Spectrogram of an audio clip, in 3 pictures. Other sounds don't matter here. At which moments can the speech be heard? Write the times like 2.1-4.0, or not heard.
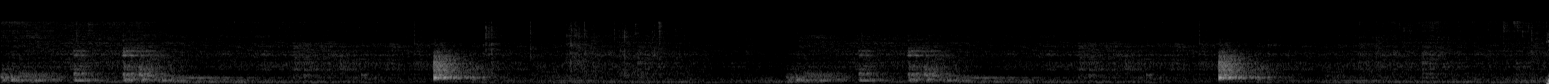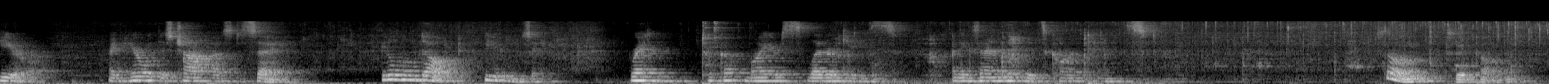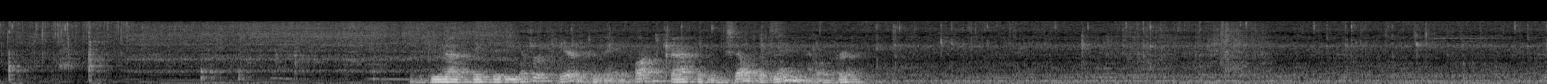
15.4-21.0, 21.8-27.1, 29.2-30.9, 35.0-39.5.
